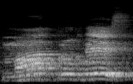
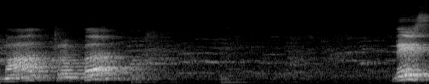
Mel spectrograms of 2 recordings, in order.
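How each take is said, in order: First: मातृपदेश said slowly, each syllable laid out; slow demo. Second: मातृपदेश stretched very long and soft, falling at the end; very drawn out. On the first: Teacher to students spelling out the joined word, slow. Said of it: "मातृधन उपदेश बराबर". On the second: Teacher to students dragging out the answer, very slow and soft. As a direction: drag मातृपदेश out syllable by syllable. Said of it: "तो क्या हो जाएगा?". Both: Shown as a demonstration.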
